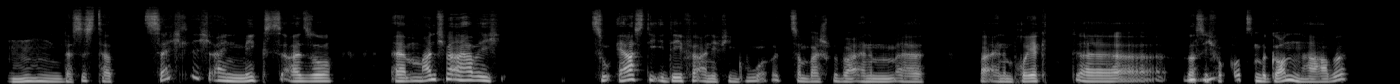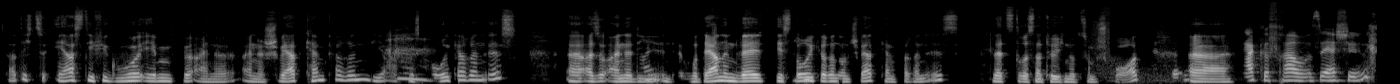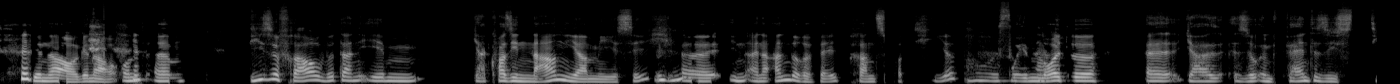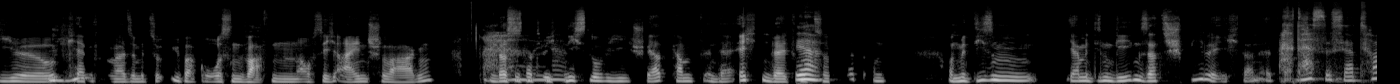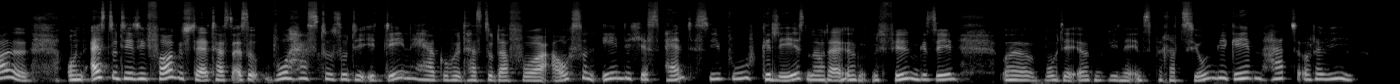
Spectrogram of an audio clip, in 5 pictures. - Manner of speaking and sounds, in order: other background noise; distorted speech; unintelligible speech; static; unintelligible speech; chuckle
- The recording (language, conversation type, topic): German, podcast, Wie entwickelst du Figuren oder Charaktere?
